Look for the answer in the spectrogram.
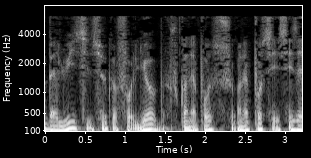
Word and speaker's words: Foglia: Foglia, faut dire. Foglia. Les Italiens ne prononcent pas. Le G est muet devant le L, comme bottiglia.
